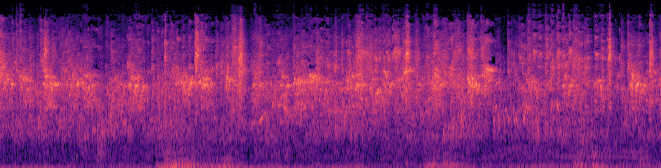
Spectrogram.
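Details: Mating pet budgerigars starting a new breeding cycle give steady warbling chatter, rapid clicks and squeaky notes run together without pause, with brief fluttering bursts and a faint low hum.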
